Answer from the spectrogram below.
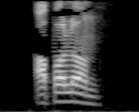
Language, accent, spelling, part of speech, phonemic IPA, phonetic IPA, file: Armenian, Eastern Armenian, Ապոլլոն, proper noun, /ɑpoˈlon/, [ɑpolón], Hy-Ապոլլոն.ogg
- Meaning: Apollo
